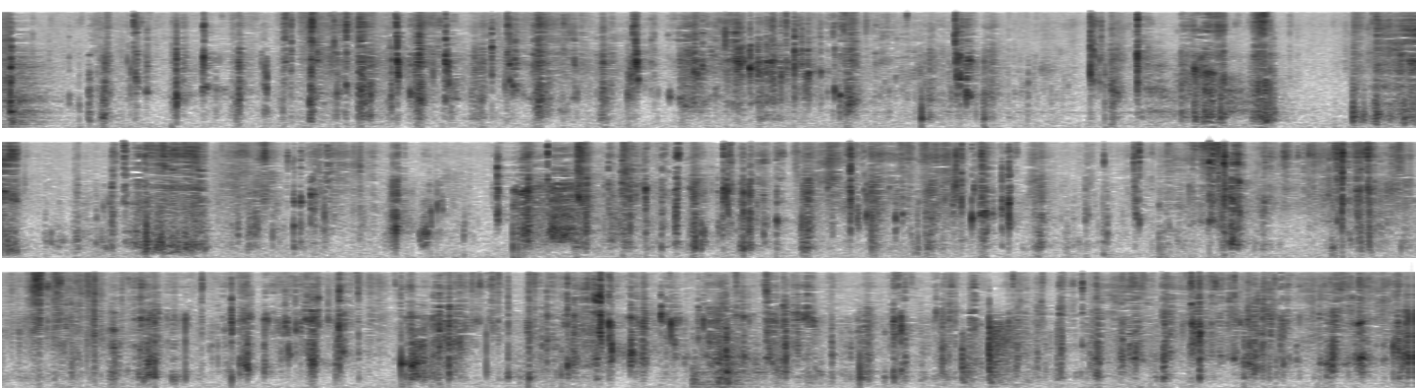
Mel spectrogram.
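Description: Close-miked biting and chewing of braised beef bone marrow and the meat on the bones, a dense run of short sharp clicks and mouth noises.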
